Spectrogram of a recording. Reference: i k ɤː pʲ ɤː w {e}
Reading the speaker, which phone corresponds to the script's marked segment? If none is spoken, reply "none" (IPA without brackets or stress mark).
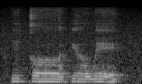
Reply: e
